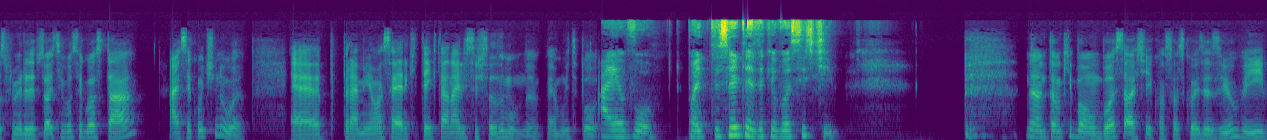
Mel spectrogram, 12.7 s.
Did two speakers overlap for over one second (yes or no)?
no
